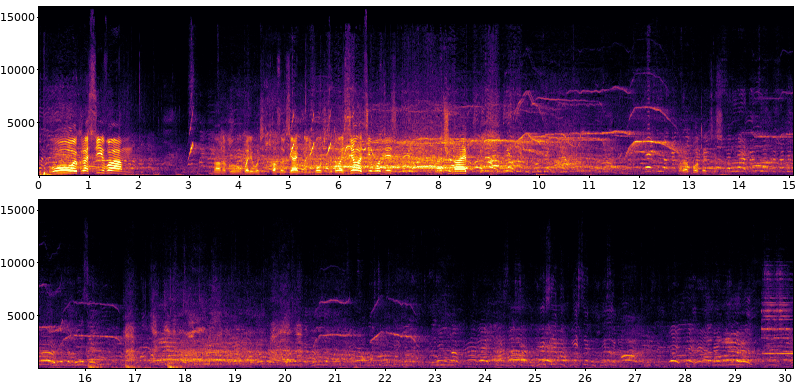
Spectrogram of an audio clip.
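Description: Several men shouting over one another, spectators and corners calling out during a grappling exchange in a mixed martial arts bout. The shouting is loudest in the first two seconds and again from about four to nine seconds in, and a few dull thumps sound through it.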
